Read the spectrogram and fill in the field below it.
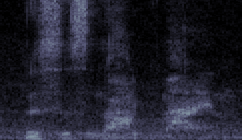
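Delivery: hushed, humble refusal; meek near-whisper. Acted. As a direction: say it very softly, almost voiceless. Honest woodcutter answers God again.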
